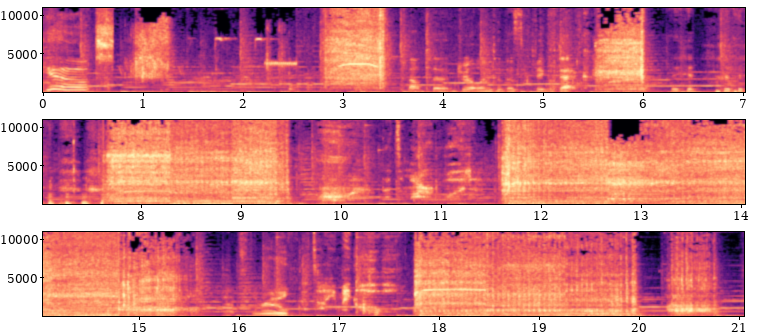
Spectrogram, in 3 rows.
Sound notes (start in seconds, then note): 6.3 giggling; 7.6 drilling noises; 10.1 weighty exhale, then whispered; 11.6 drilling noises; 16.7 whispered; 17.7 drilling noises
